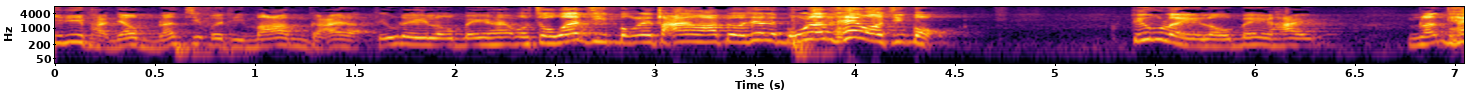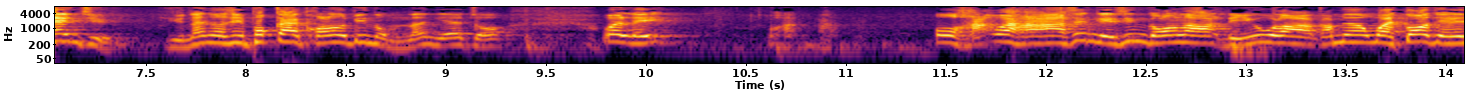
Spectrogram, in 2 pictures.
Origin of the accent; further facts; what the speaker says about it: Hong Kong; 咁如果你話短期嘅，我哋香港人點悼念啊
